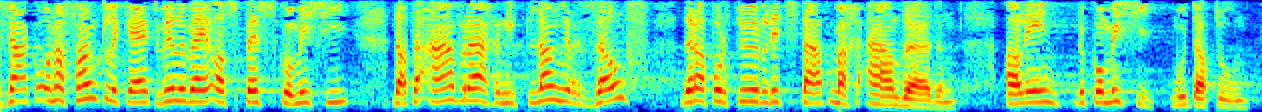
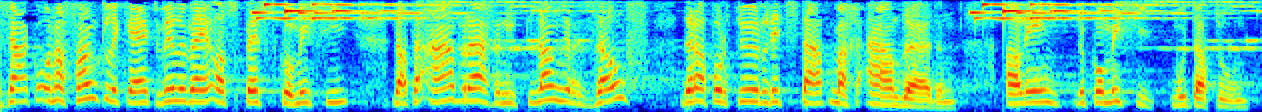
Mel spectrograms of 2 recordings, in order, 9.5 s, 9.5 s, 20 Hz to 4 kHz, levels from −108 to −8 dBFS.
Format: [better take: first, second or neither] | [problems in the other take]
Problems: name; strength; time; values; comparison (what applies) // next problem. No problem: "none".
first | background sound (Chime); 1 dB above the speech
